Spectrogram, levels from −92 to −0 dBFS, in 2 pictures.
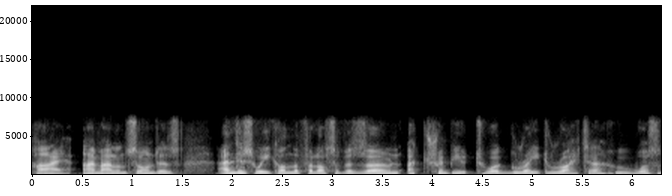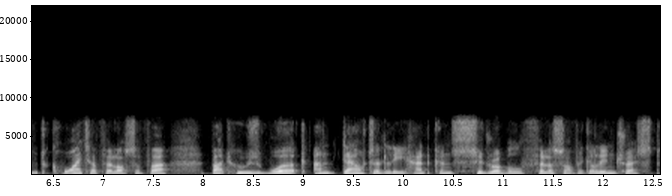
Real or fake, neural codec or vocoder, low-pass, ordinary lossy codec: real; none; 7.2 kHz; Opus, 32 kbps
